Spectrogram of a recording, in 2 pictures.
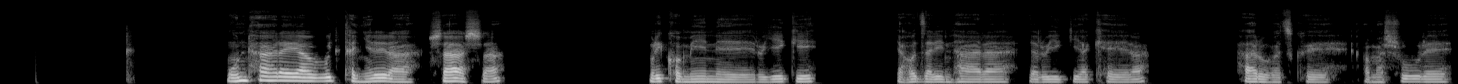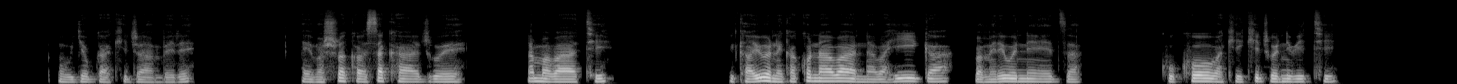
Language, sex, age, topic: Rundi, male, 25-35, education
